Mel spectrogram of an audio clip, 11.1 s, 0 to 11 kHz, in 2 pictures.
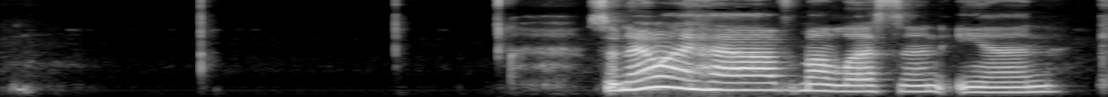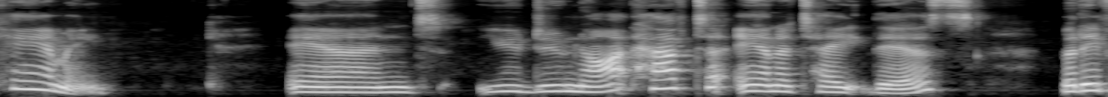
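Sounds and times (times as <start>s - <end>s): intake of breath: 2.6s - 3.0s, 10.5s - 10.8s.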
